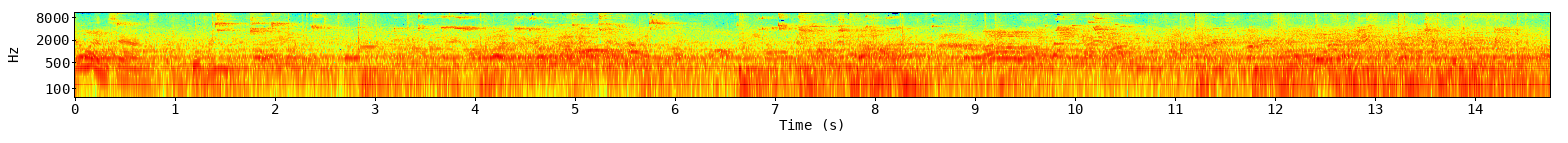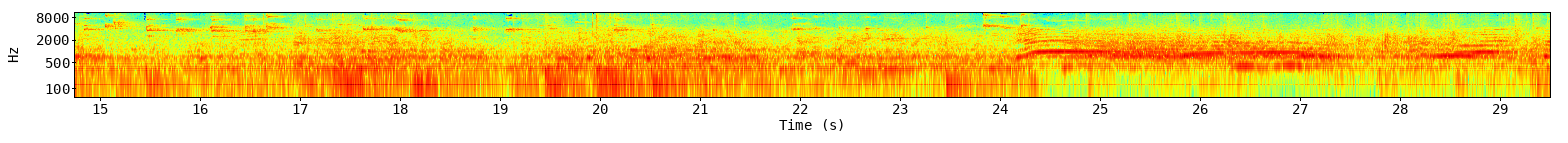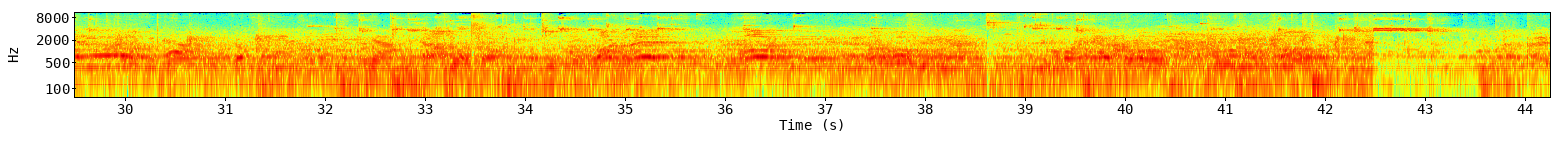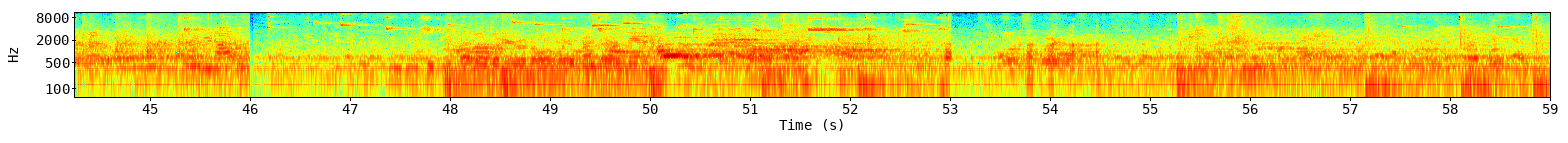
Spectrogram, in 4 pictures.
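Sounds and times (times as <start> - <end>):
spectators shouting and cheering: 22.2 - 46.0, 49.2 - 53.1
referee's whistle: 42.3 - 43.3.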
